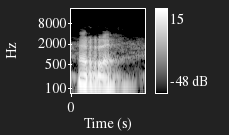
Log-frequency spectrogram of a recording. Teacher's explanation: प्रकंपित एक ही अपना ऐसा वर्ण है जिसमें जीभ में कंपन होता है और जीभ लुढ़कती है, और वो है अपने र।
